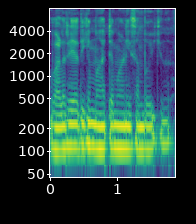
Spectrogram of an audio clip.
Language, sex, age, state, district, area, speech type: Malayalam, male, 18-30, Kerala, Wayanad, rural, spontaneous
